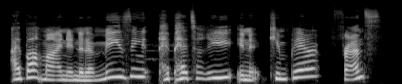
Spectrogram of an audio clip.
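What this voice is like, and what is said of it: Weak attempted French accent. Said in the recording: “I don't actually speak great French, so that accent's not great.”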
